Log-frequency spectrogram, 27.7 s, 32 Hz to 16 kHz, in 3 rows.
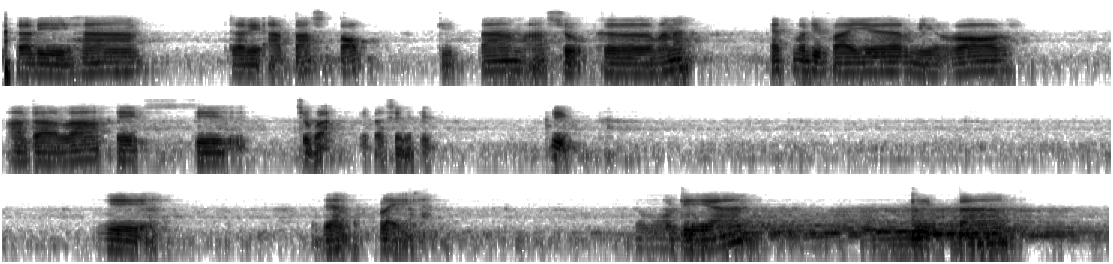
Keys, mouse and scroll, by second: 5.0 click, 6.2 click, 10.4 click, 11.3 click, 11.6 click, 16.0 click, 17.2 click, 17.7 click, 18.9 click, 21.8 click, 23.6 scroll down 1, 23.8-24.5 scroll up 1, 24.5 scroll down 1, 26.8 click, 27.6 click.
